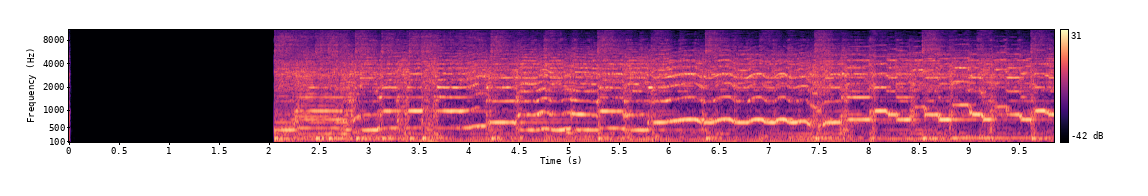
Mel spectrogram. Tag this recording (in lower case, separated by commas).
acoustic guitar, plucked string instrument, electric guitar, musical instrument, music, guitar, strum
